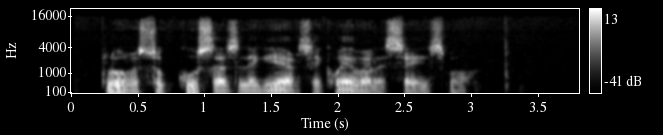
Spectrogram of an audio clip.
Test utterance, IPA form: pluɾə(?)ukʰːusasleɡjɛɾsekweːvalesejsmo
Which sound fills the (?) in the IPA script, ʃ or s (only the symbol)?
s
